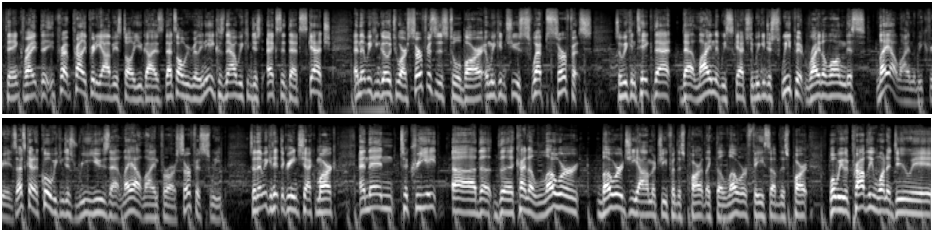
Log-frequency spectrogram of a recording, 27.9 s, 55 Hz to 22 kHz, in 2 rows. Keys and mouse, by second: 3.9 click, 6.2 click, 7.9 click, 9.3 click, 10.7 click, 12.0 click, 18.0 click, 21.6 click, 23.1 click, 24.0 click, 25.8 click.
